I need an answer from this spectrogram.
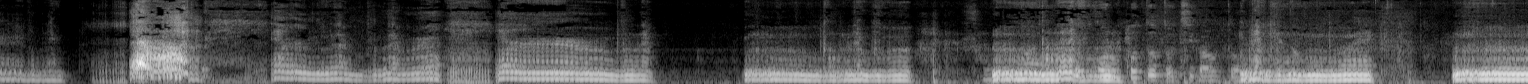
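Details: Eldest toy poodle Minato grumbling during a sock-fitting attempt: one sharp bark early, then long continuous throaty growls in uneven bouts, some wavering, with short breaks between.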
